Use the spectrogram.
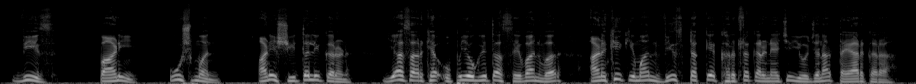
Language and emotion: Marathi, neutral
